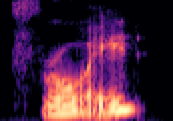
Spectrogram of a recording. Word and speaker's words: Freud: So Tony adapted the psychological theory and teachings of Sigmund, I always mispronounce his name, Freud.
